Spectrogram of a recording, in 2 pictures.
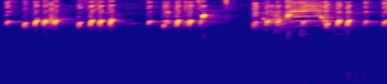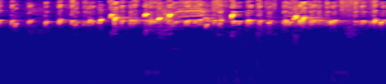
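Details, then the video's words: Goldfinch song: bursts of rapid tinkling twitters and trills, pausing briefly, then a dense continuous run of liquid chirps and buzzy notes. "Singing Along with Goldfinches"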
